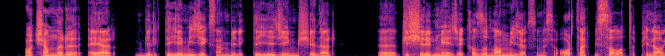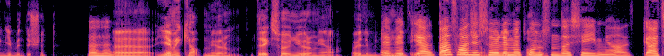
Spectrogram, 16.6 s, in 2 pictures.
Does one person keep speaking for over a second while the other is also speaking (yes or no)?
yes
